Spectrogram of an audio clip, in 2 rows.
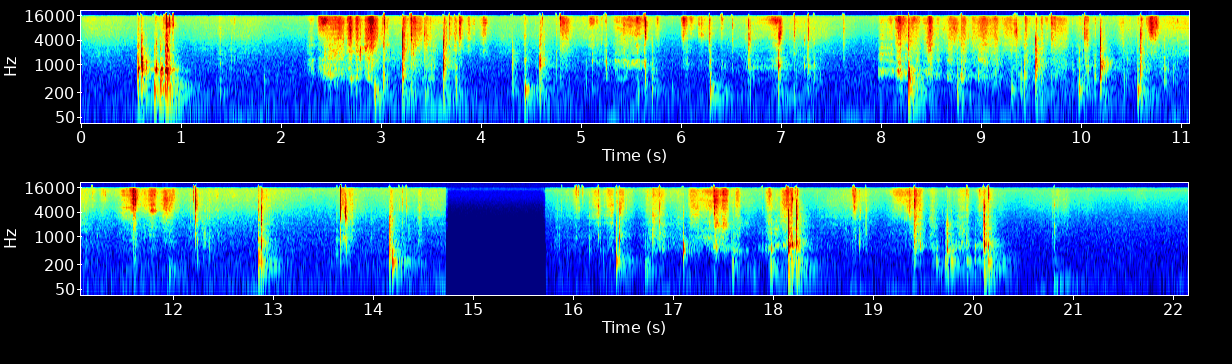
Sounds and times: Putting woman's shoes on/off on ceramic tiles 0:02.3 - 0:14.7

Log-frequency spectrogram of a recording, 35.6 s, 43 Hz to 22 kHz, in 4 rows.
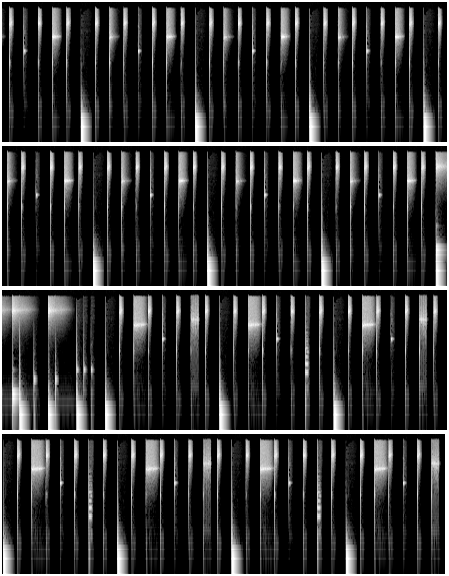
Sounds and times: beat machine 0:17.6 - 0:19.6

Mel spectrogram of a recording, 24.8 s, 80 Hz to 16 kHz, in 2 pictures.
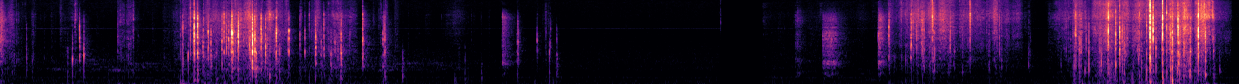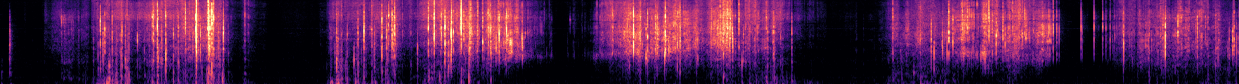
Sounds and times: Paper being shuffled around 0:00.0 - 0:05.6
Paper being shuffled around 0:08.9 - 0:12.3

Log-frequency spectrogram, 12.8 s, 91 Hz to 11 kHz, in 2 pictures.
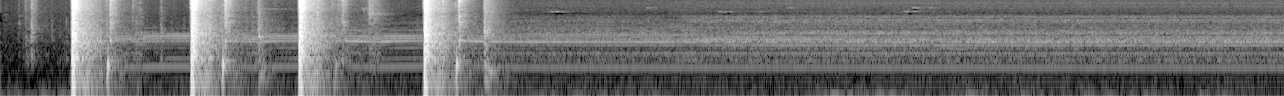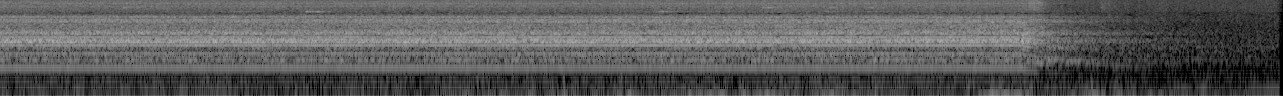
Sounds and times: nail gun shooting 4 quick shots into open space 0:00.1 - 0:02.6
motor left to idle 0:00.2 - 0:12.3

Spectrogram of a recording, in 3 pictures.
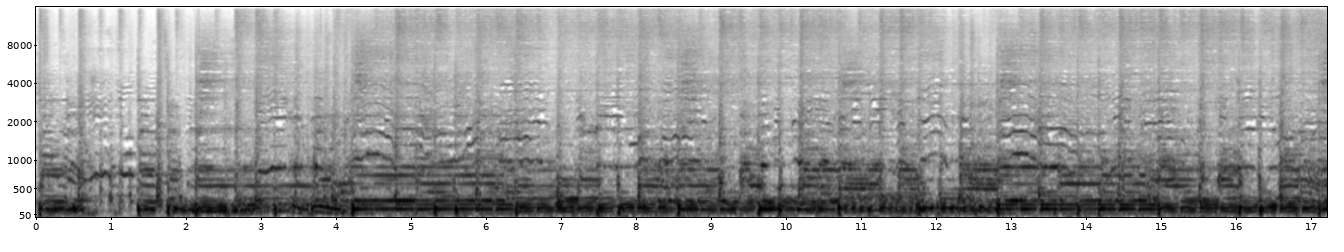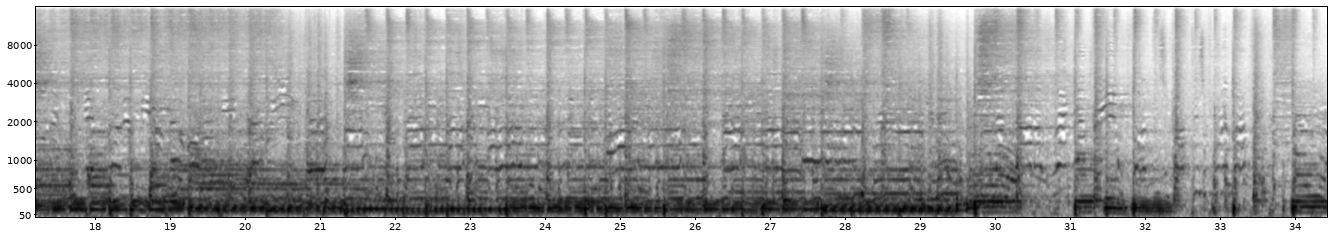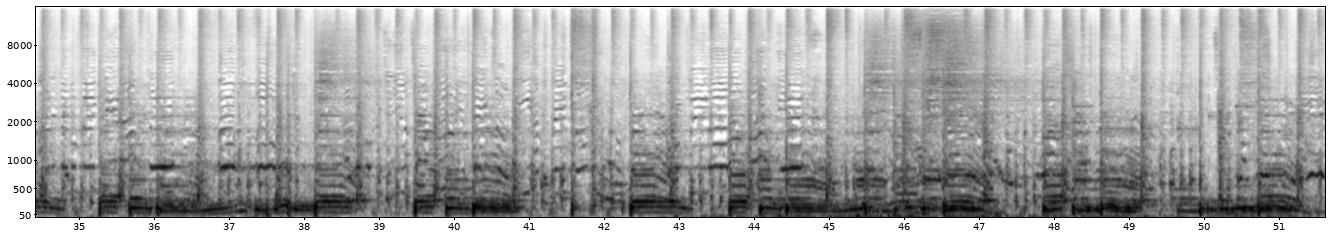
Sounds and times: Distortion from the speakers 0:00.0 - 0:51.6
Street music 0:00.0 - 0:51.6
voice 0:00.0 - 0:51.6

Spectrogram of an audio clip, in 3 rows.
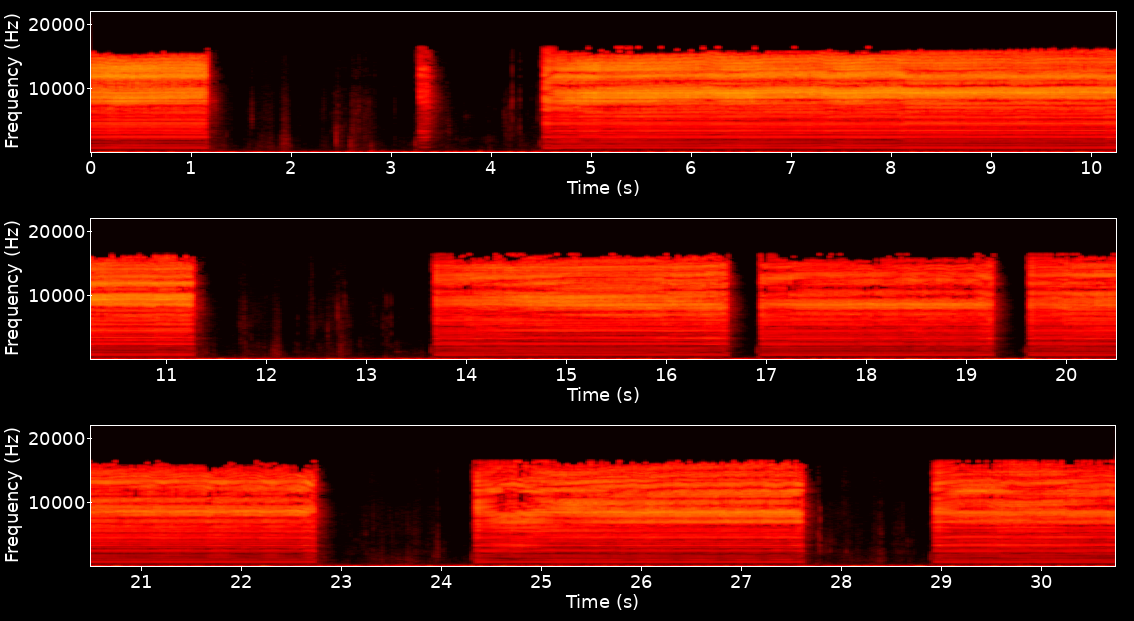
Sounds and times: Tattoo maschine 0:00.0 - 0:01.3
Tattoo maschine 0:03.2 - 0:03.6
Tattoo maschine 0:04.5 - 0:11.4
Tattoo maschine 0:13.6 - 0:22.9
Tattoo maschine 0:24.3 - 0:27.8
Tattoo maschine 0:28.9 - 0:30.7

